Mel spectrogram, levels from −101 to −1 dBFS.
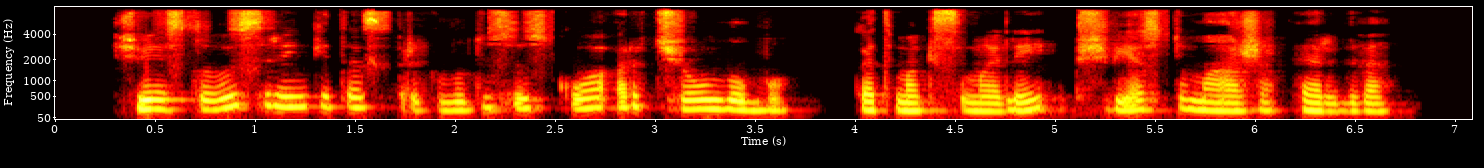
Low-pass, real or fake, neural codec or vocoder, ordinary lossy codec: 7.2 kHz; real; none; AAC, 32 kbps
